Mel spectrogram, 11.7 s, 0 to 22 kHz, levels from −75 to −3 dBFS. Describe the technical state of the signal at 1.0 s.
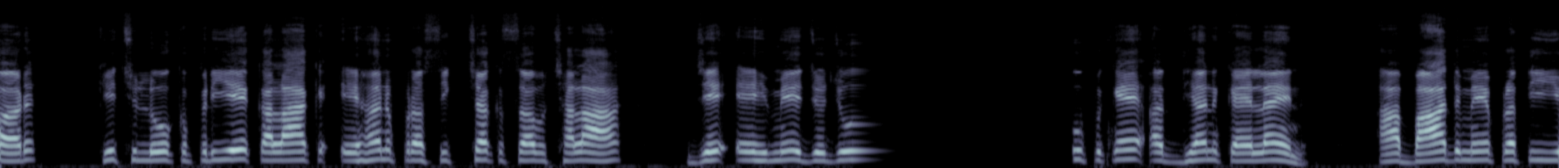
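The signal at 1.0 s is intact, with no technical fault present at that point.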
